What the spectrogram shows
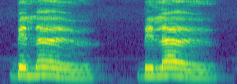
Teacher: So here the stress is on the alt, that is the last syllable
